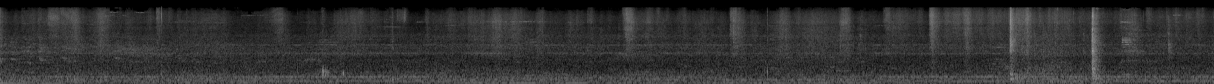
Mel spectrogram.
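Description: Steady low machine hum with a few faint held tones, broken by two sharp knocks near the end.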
